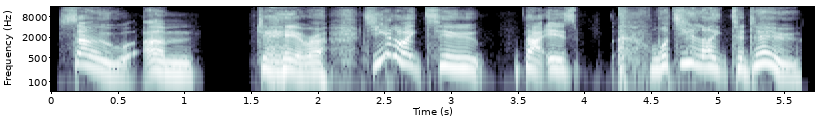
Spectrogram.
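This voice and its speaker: A woman playing a brash, big-hearted tiefling barbarian in a video game, blunt, earthy and expressive. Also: fairly high pitch, unhurried, no echo, studio quality, heavily acted. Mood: sheepish, awed. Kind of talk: video game character voice lines.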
